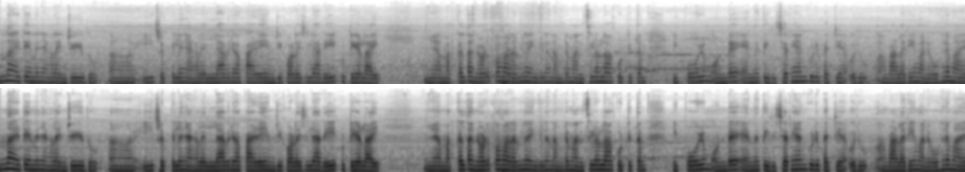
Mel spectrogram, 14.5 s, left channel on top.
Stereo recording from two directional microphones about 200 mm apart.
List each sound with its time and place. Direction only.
0.1 s speech: 20° right (ahead or behind)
